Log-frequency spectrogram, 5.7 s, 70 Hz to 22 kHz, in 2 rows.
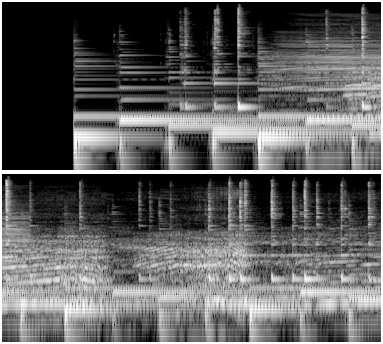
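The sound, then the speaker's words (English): A herd of cows grazing in a pasture lowing, deep drawn-out moos overlapping one another almost continuously, loud and steady with no voices present. “In December 1765, two French teenagers watched a herd of cows graze in a pasture.”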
